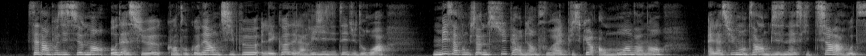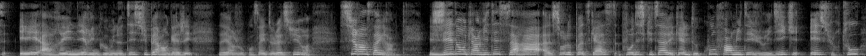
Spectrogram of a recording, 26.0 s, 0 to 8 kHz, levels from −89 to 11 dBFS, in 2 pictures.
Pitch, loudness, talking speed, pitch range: 225 Hz, -19 LUFS, 165 wpm, 205-250 Hz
